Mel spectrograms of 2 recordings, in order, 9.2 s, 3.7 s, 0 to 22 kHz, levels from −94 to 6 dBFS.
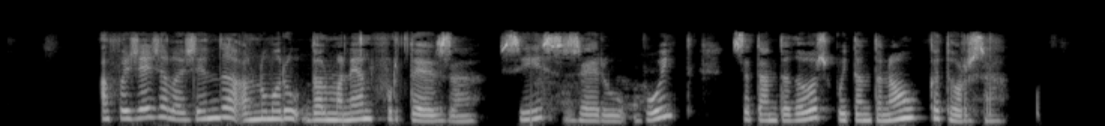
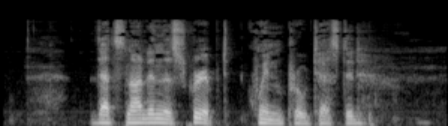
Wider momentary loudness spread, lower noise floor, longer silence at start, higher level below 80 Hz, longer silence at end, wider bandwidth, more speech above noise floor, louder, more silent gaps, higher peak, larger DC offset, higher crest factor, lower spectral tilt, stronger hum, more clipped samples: about the same, 9 LU vs 10 LU; about the same, -58 dBFS vs -55 dBFS; about the same, 0.85 s vs 0.75 s; second, -72 dBFS vs -50 dBFS; first, 0.85 s vs 0.6 s; second, 8 kHz vs 11.5 kHz; second, 28 dB vs 33 dB; second, -28 LUFS vs -23 LUFS; neither; second, -8 dBFS vs -4 dBFS; neither; about the same, 22 dB vs 20 dB; second, -2.5 dB/octave vs -5.5 dB/octave; neither; neither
